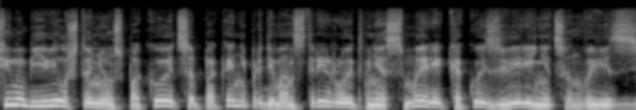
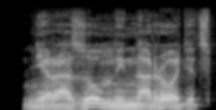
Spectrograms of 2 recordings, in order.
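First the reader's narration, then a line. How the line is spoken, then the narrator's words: Grumbling. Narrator (Russian): проворчал он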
